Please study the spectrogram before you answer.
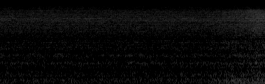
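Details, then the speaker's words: Pressure canner vent pipe at full venting: smooth, steady, unbroken steam hiss without sputtering, the correct state, after earlier water sputtering. "you hear how it's not not sputtering at all but it is just a straight steady type noise"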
